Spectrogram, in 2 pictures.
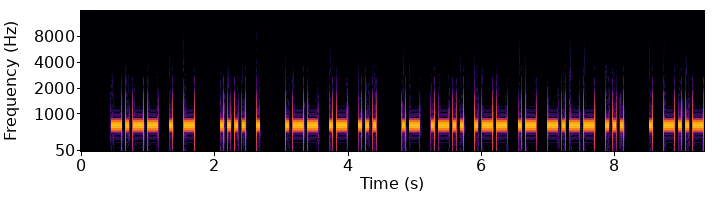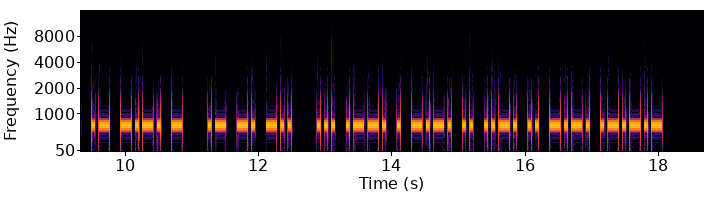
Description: Morse code, heard as a keyed tone, about 22 wpm, 700 Hz. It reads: YET HE WAS ALWAYS EXACT AND SPECIFIC.
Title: Sentences from Top 1300 Words 22wpm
